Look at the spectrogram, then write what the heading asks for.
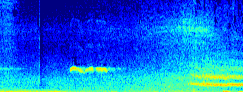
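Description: Tires screech as a car brakes hard on a city street, a sharp squeal that breaks off and then returns louder and longer near the end.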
